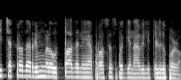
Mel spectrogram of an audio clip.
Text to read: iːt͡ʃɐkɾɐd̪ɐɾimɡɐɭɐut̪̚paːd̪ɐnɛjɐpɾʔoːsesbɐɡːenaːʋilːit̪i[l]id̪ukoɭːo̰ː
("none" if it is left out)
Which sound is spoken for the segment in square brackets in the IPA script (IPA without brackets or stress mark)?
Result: ɭ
